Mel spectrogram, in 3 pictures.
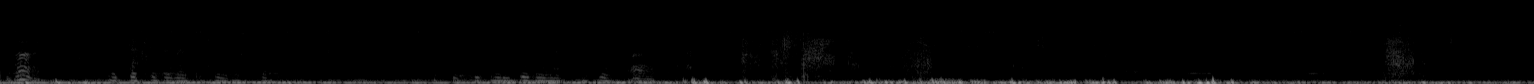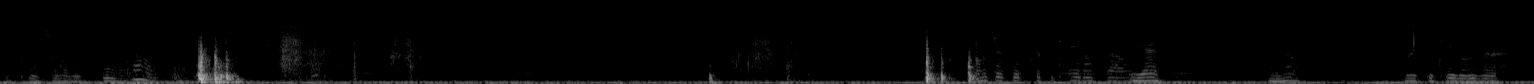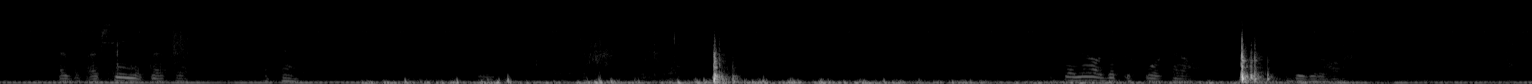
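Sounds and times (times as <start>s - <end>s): soft thumps of handling soil: 0.0s - 16.0s, 16.7s - 19.8s, 22.2s - 25.5s, 35.2s - 39.4s, 42.2s - 46.0s
faint rustles: 0.0s - 16.4s, 17.2s - 25.3s, 27.0s - 41.0s, 42.7s - 46.0s
crickets chirping: 0.0s - 46.0s
soft knock: 24.6s - 25.2s, 43.1s - 43.5s.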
